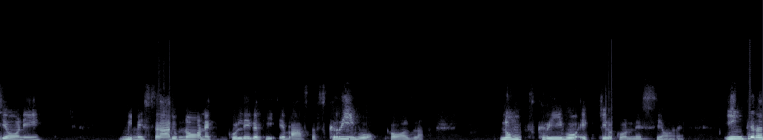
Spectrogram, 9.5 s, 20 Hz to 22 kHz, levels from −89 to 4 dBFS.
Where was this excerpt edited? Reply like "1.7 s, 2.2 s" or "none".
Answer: 1.6 s, 2.2 s, 2.7 s, 4.8 s, 6.5 s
